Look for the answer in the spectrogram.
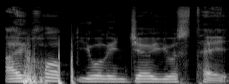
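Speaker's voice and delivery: "I hope you will enjoy your stay" said slowly in full; slow careful full version; full slow form. Shown as a demonstration. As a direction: spell out the full sentence slowly. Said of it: "ኩሉ ግዜ".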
